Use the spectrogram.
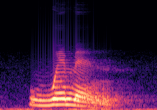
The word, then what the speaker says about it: women: Woman, women. Be careful about the pronunciation of the singular form, woman, and the plural form, women.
